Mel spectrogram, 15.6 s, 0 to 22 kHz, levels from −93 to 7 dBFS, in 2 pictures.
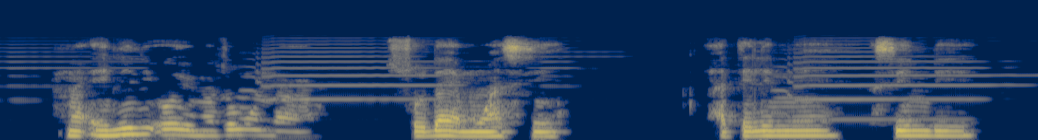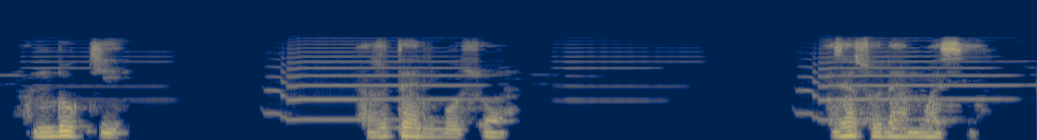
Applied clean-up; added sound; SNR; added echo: classical method Wiener filter.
